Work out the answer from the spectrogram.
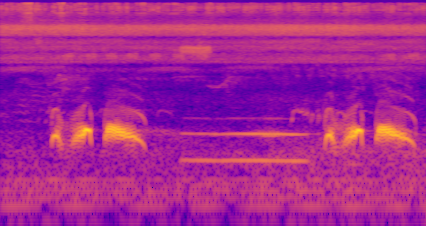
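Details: Spotted dove prized for a big 'tarik akar' voice, heard at a morning trapping site. Two rolling three-note coo phrases bracket a steady mid-pitched tone, with a faint low hum underneath.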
